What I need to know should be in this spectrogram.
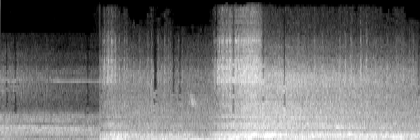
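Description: A car exhaust rumbles and revs up close.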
